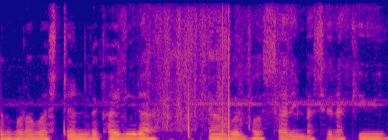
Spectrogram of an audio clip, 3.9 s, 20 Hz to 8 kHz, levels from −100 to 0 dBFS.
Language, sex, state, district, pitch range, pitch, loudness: Hindi, male, Chhattisgarh, Korba, 120-125 Hz, 120 Hz, -34 LUFS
